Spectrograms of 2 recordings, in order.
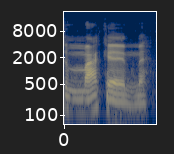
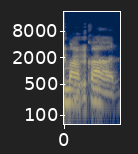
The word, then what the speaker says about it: makan: You said it wrong. It's supposed to be makan.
